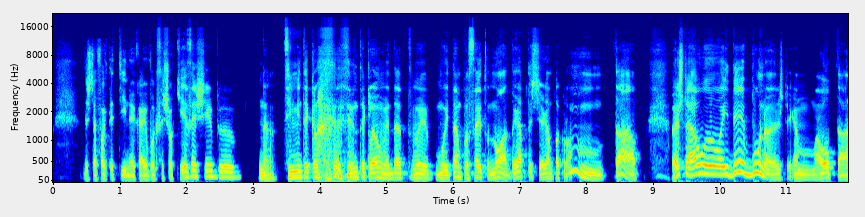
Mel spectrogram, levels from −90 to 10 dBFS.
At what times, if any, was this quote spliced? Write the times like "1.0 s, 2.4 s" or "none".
none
